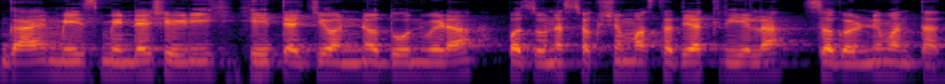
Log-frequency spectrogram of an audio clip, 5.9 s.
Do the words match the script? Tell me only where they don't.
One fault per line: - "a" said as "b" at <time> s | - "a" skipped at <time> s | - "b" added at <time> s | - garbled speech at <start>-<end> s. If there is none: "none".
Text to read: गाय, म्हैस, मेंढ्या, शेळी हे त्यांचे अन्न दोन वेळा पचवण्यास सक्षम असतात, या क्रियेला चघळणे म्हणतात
none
